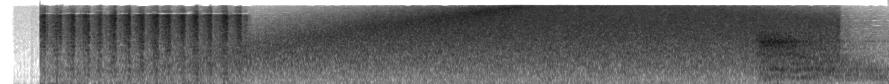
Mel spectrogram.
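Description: Produced sound-effect opening: a rapid rattle of clicks, about twelve a second, for about a second, then a hiss of noise that rises in pitch like a whoosh, swelling, with a brighter burst near the end.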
